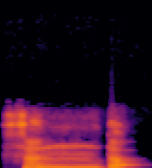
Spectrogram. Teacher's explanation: आता जीभ कुठे टेकली दाताजवळ टेकली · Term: न वर्गीय अनुना अनुनासिक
